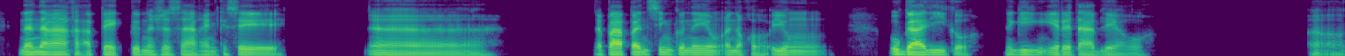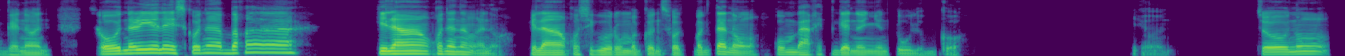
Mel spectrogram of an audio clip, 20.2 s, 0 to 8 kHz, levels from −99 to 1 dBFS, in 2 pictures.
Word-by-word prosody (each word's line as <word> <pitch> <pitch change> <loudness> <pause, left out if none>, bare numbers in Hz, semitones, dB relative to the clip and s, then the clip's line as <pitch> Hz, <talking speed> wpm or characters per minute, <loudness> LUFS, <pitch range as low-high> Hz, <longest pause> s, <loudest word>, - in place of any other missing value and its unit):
na 110 - +4
nakakaapekto 110 -3 +1
na 105 - -2
siya 100 -3 -2
sa'kin 95 -1 -2
kasi, 95 -3 0 0.7
ah, 90 -3 -2 0.8
napapansin 115 0 +3
ko 110 - +1
na 110 - +1
yung 105 -1 -1
ano 100 0 -2
ko, 90 0 -8
yung 100 -2 -3 0.5
ugali 110 -4 +6
ko, - - -7 0.2
nagiging 110 0 -3
iritable 95 -4 0
ako. 85 -1 -11 1.3
Oo, 90 - -10
ganun. 95 -2 -4 0.3
So, 150 +3 +3
na-realize 185 +1 +5
ko 175 - +1
na 185 +1 +2
baka 200 +2 +1 0.6
kailangan 150 0 +6
ko - - -2
na 130 - +3
ng 115 - -2
ano, 75 - -13 0.2
kailangan 105 -1 +2
ko - - -5
siguro 100 -2 -2
mag-consult 90 -2 -4
magtanong 100 -3 -1
kung 115 0 -3
bakit 110 0 -2
ganun 95 -1 -1
yung 90 -1 -7
tulog 80 -1 -8
ko. - - -10 1.4
Yun, - - -20 0.6
so 120 +1 +2
nung 135 +2 -1
105 Hz, 135 wpm, -23 LUFS, 95-120 Hz, 1.4 s, ugali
